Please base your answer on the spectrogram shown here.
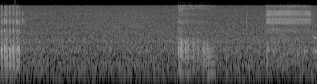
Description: Darth Vader looking Black Pug puppy laying on his back like a human, snoring louder than a human.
